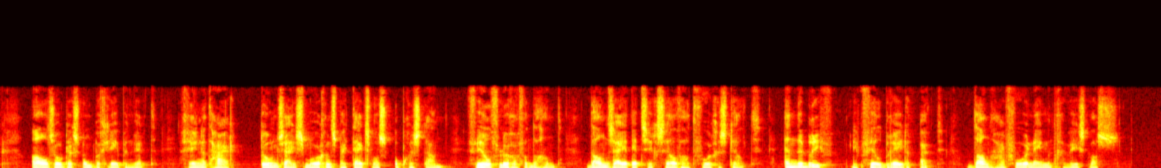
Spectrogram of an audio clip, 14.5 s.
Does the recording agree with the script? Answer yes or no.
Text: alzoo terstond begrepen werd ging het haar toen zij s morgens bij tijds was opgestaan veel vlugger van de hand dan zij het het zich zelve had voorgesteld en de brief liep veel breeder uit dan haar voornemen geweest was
yes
